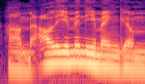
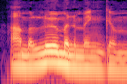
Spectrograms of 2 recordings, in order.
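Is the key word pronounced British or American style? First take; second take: British; American. First: Aluminium is pronounced the British way. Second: Aluminium is pronounced the American way.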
